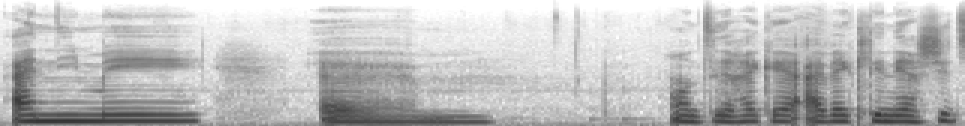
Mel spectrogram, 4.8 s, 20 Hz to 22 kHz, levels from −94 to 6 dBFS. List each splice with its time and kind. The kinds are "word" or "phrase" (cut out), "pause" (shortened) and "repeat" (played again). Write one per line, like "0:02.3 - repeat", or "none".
none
